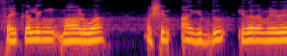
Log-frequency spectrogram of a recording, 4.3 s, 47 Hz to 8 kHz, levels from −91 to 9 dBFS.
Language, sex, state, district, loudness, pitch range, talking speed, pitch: Kannada, female, Karnataka, Koppal, -14 LUFS, 195-210 Hz, 85 wpm, 200 Hz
